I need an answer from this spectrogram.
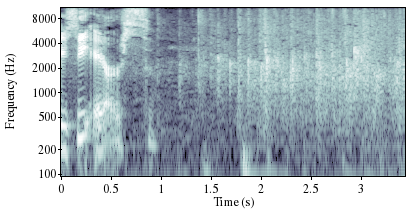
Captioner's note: applause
